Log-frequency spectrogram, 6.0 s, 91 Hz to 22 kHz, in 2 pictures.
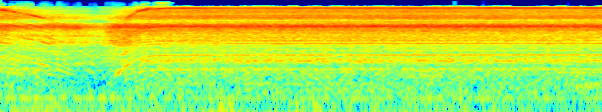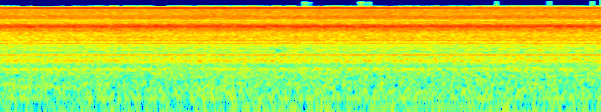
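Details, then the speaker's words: Brand-new Milwaukee M18 CAG125 125mm angle grinder, straight out of the box, at full speed with no load: a steady high-pitched whine that sounds tight and wrong, with an electrical smell; abnormal motor noise, cause unknown. "Doesn't sound right. Doesn't sound very good. Like it was tight in there. Smells a little bit electrical."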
